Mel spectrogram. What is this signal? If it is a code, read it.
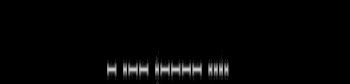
Morse code, heard as a keyed tone, about 46 wpm, 700 Hz. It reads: TW1H
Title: Four Challenging Letter-Number Combinations 45wpm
